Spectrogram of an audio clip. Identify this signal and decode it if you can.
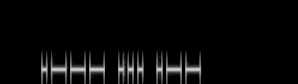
Morse code, heard as a keyed tone, about 25 wpm, 700 Hz. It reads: JSW
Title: Three Challenging Letter-Number Combinations 25wpm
